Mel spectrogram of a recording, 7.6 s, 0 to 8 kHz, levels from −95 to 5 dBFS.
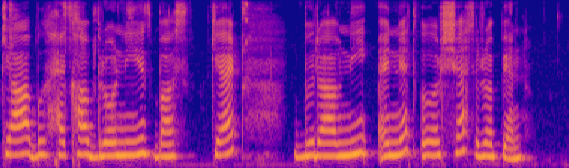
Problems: none marked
